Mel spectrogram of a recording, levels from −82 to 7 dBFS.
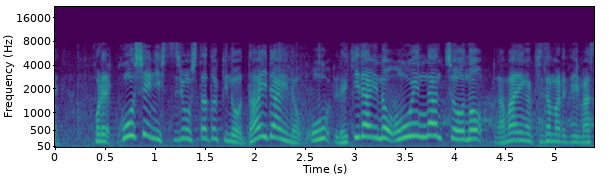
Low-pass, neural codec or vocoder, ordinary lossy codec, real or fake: none; codec, 16 kHz, 8 kbps, FunCodec, trained on LibriTTS, 25 frames a second; none; fake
